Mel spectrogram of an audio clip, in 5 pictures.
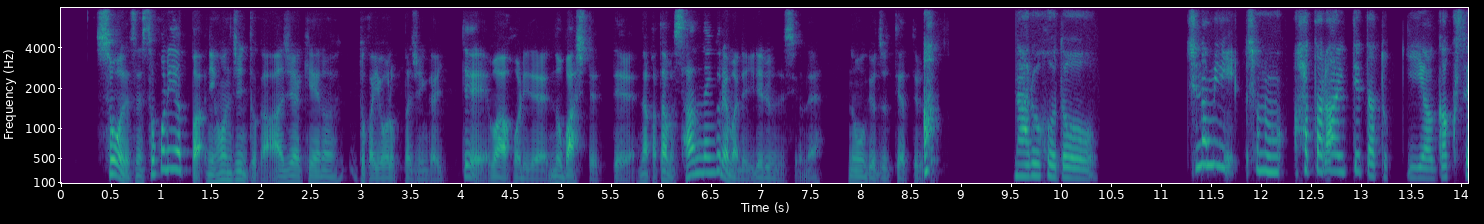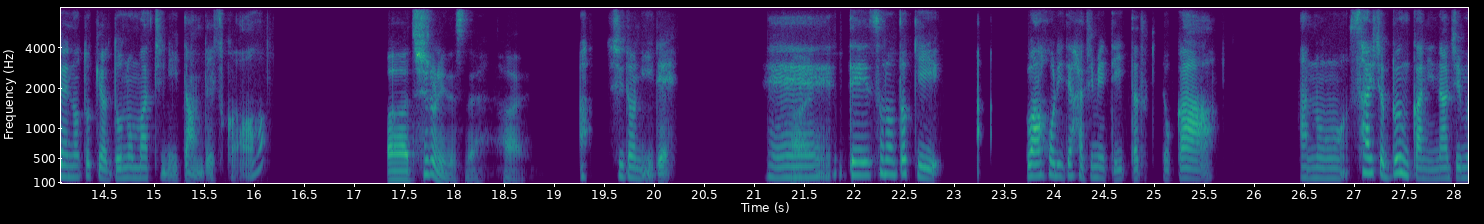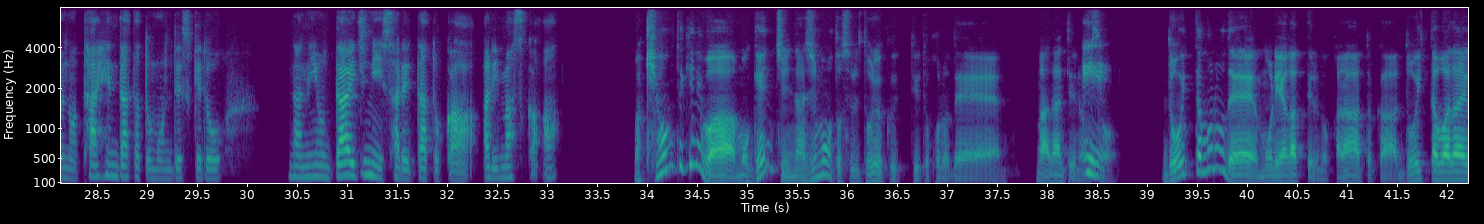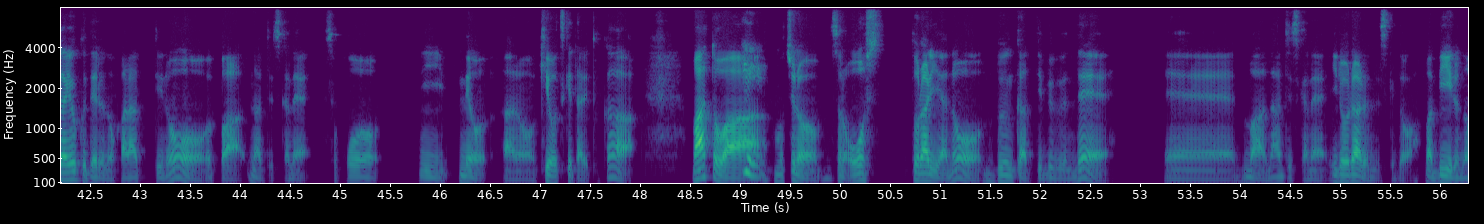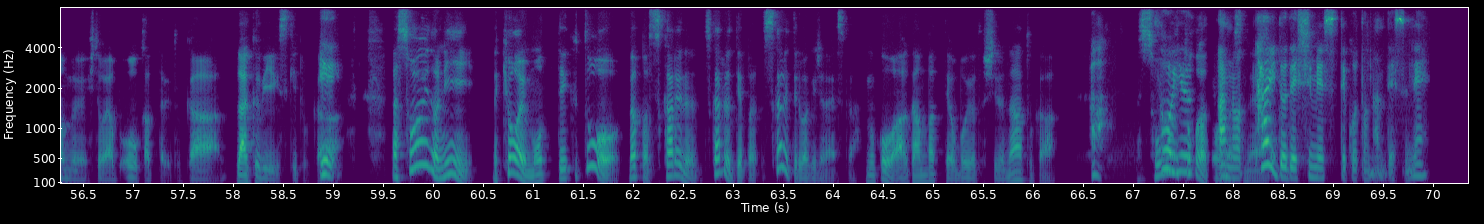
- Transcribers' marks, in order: other background noise
- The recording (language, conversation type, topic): Japanese, podcast, 新しい文化に馴染むとき、何を一番大切にしますか？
